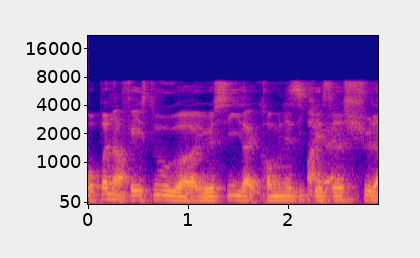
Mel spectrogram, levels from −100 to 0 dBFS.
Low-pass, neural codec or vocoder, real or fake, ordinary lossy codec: 7.2 kHz; none; real; none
